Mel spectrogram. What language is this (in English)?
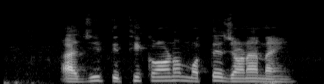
Odia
